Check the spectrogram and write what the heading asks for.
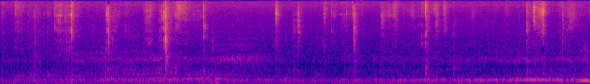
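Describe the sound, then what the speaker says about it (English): Scissors snipping small bits of tape, faint sharp clicks scattered irregularly over a low steady background hum, close and quiet, no one speaking. "So I'm just going to cut some small bits of tape"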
